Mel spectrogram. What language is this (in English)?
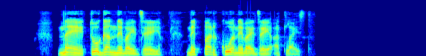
Latvian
